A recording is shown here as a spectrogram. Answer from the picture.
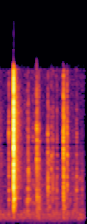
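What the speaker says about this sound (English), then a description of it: "Nice ratchet joint." Ratchet joint on an oversized knockoff Transformers Revenge of the Fallen Optimus Prime movie toy, giving a few small, quiet plastic clicks, the sharpest near the start and a softer one later, with nothing else around them.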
